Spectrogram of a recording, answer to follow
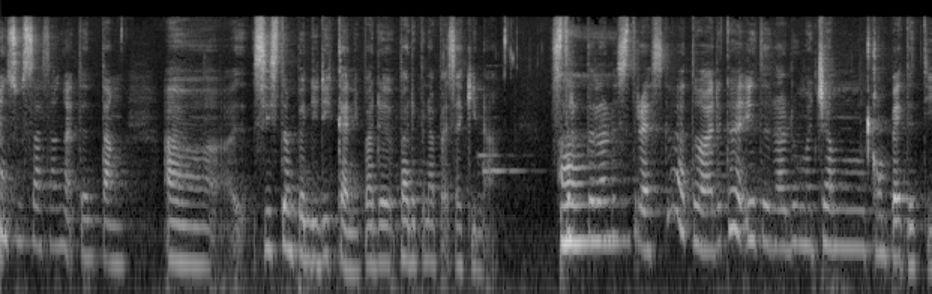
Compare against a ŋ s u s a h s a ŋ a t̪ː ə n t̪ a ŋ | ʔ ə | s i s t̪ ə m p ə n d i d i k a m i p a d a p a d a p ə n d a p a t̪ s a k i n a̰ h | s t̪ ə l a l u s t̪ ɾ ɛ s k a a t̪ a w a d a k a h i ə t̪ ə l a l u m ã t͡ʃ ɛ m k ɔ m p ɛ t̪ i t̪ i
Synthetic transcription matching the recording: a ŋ s u s a h s a ŋ a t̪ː ə n t̪ a ŋ | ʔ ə | s i s t̪ ə m p ə n d i d i k a n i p a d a p a d a p ə n d a p a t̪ s a k i n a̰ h | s t̪ ə l a l u s t̪ ɾ ɛ s k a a t̪ a w a d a k a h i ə t̪ ə l a l u m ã t͡ʃ a m k ɔ m p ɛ t̪ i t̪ i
